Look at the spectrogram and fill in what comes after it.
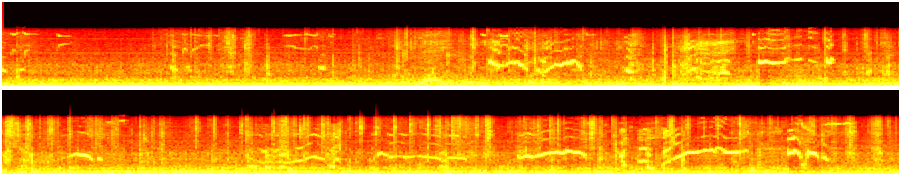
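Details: Pet female Beagle, excited to see her owners return after a whole day apart, gives repeated high whimpers and short squeals, with a constant low rumble underneath and a brief voice.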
